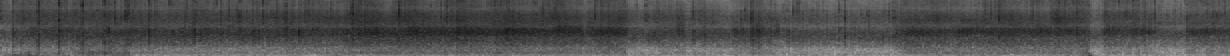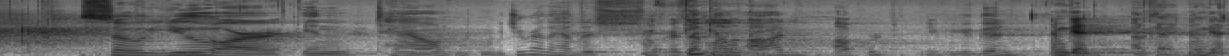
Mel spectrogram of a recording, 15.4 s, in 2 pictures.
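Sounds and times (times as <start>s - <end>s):
audience applause welcoming a guest on stage: 0.0s - 8.6s
speech: 8.4s - 15.3s.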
